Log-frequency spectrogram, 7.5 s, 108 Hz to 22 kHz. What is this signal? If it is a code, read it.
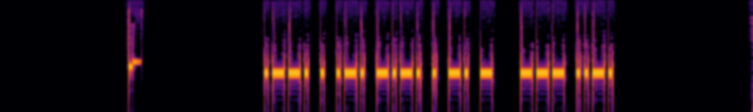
Morse code, heard as a keyed tone, about 30 wpm, 700 Hz. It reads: PERCENT OF
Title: Sets of 2 Words 30wpm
